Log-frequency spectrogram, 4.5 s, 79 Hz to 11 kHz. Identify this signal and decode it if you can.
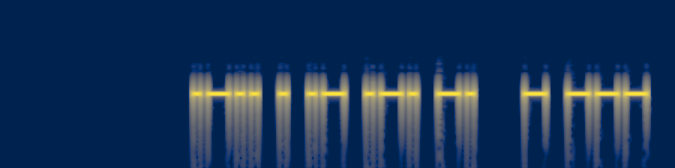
Morse code, heard as a keyed tone, about 25 wpm, 700 Hz. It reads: LEARN TO
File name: Easy Sentences with Hints - 25wpm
